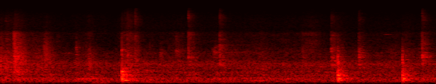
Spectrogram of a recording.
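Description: Writing strokes: scattered short taps and scratches of a pen or marker being written with, with sharper knocks about a second and a half and about four seconds in.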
